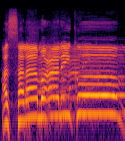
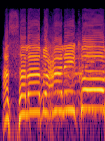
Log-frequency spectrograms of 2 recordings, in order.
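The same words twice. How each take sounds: First: It is said in a louder voice. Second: It is said in a very loud voice.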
